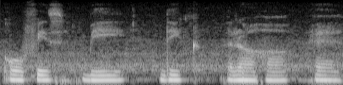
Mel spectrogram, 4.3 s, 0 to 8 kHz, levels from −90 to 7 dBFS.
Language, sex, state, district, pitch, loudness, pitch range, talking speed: Hindi, male, Haryana, Rohtak, 125 Hz, -18 LUFS, 120-130 Hz, 70 wpm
